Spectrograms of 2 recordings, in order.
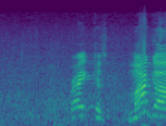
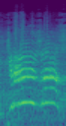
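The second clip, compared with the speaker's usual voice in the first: a sudden high, loud cry of the name; exclaimed shout; 5 dB louder than usual. Real, not acted. Preacher mocking the picture with a loud, high exclamation.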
